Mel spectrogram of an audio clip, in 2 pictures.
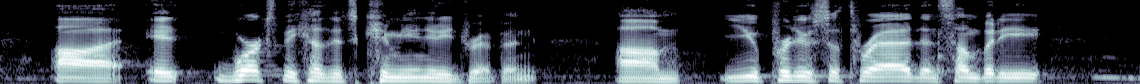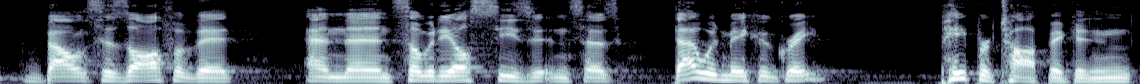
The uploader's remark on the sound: Live from Oxonmoot 50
